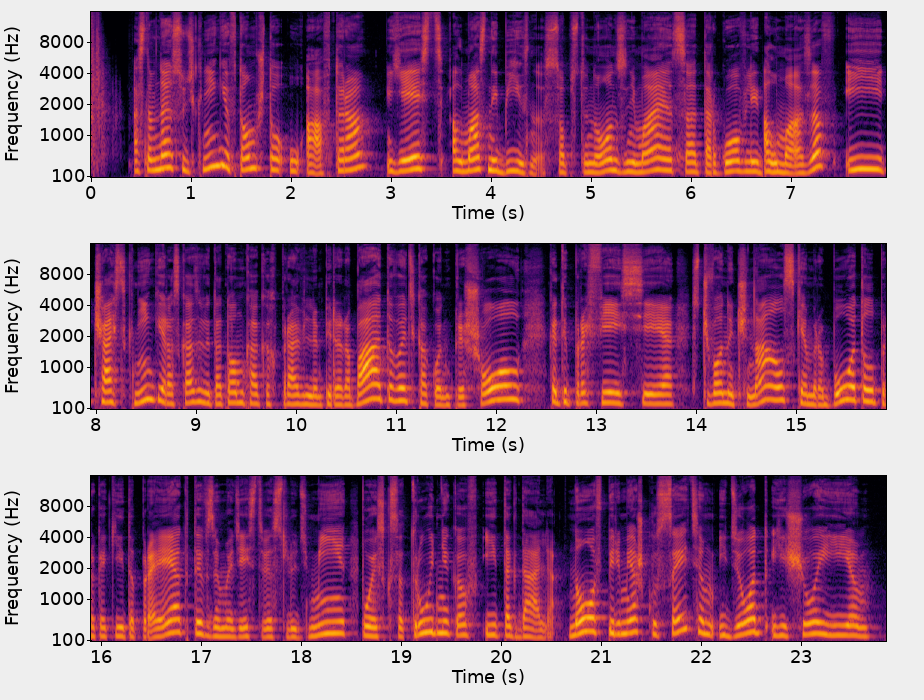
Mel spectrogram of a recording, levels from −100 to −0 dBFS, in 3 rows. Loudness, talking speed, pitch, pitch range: -24 LUFS, 145 wpm, 220 Hz, 195-255 Hz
